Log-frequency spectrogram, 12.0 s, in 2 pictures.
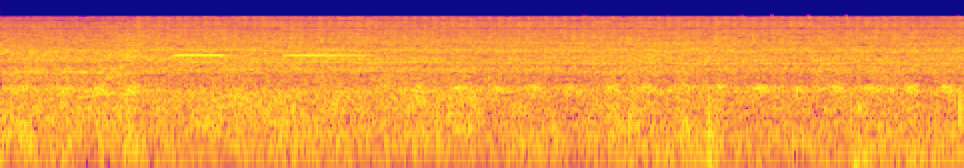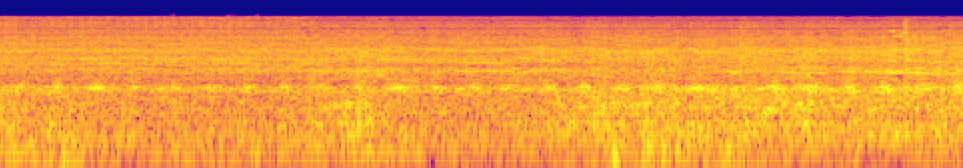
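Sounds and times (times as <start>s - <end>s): train engine running: 0.0s - 12.0s.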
